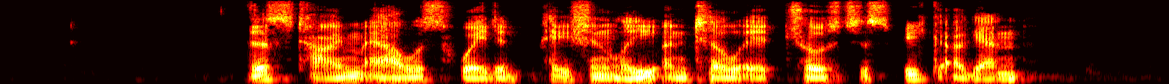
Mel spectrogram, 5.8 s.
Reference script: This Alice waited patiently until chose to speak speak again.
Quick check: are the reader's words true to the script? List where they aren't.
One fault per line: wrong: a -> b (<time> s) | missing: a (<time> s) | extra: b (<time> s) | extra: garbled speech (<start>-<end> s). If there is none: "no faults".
extra: time (1.4 s)
extra: it (3.7 s)
missing: speak (4.7 s)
